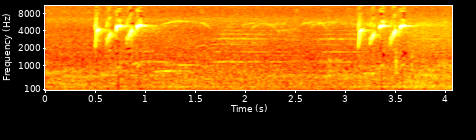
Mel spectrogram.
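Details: European goldfinch in the distinctive 'qal' song style, giving two short clusters of three or four sharp, high rising chirps about two and a half seconds apart over a quiet background.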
